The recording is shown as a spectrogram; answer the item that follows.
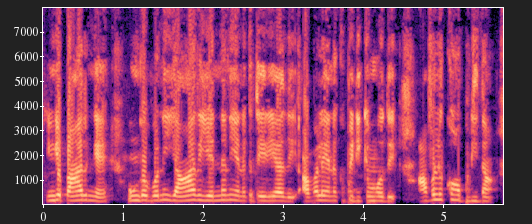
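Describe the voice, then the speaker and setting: A woman's voice: fairly low pitch, flat delivery, brisk, a little mellow, dry recording, lo-fi sound, lightly acted. A woman voicing an earnest young male doctor in a cartoon, pleading and reassuring.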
